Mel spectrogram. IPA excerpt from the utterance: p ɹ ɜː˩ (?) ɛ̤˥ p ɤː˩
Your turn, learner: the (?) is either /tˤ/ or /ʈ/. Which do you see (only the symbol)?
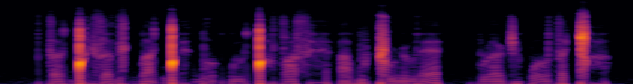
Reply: ʈ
